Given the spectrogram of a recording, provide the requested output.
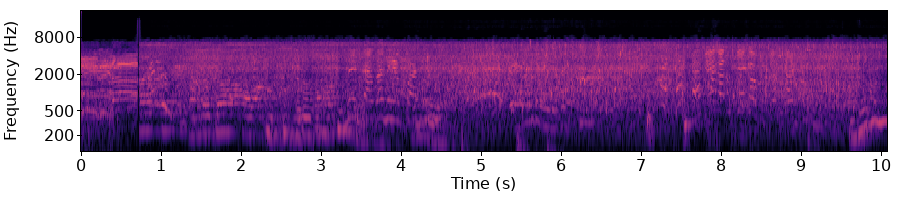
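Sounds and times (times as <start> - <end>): people shouting and chattering: 0.0 - 10.0
water splashing: 1.0 - 10.0
low thumps: 4.6 - 6.2.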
